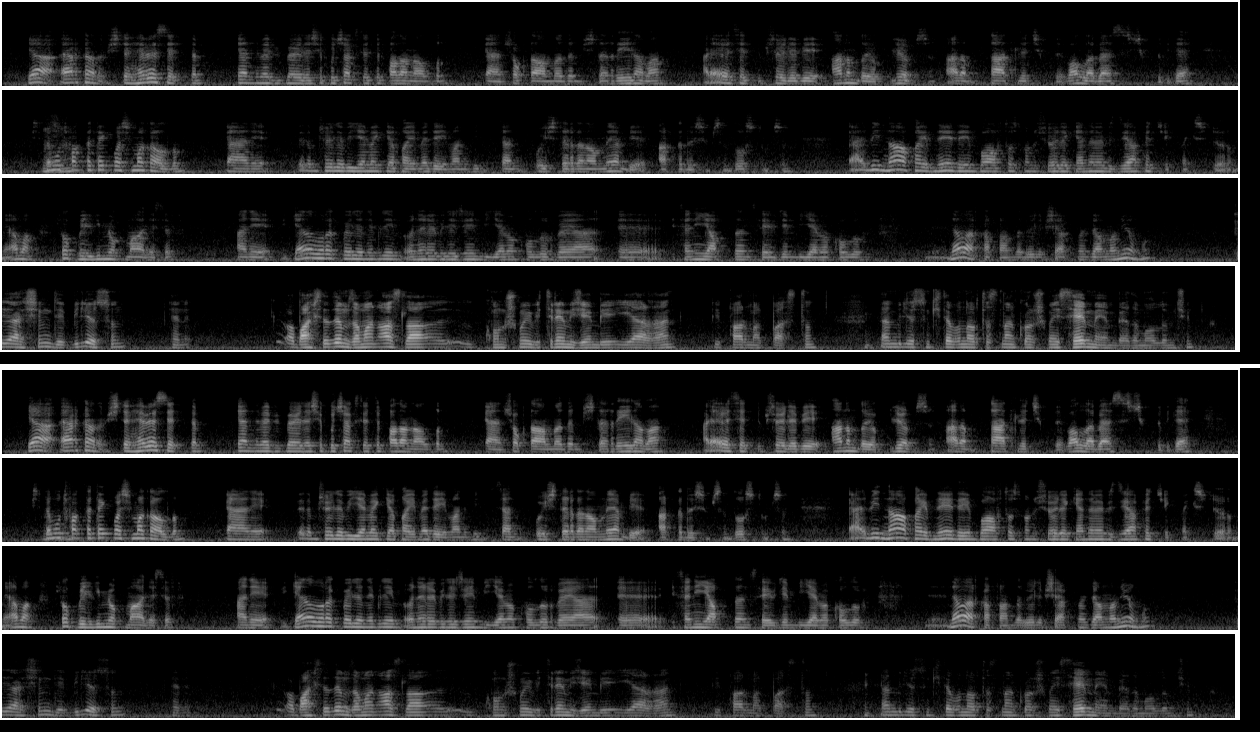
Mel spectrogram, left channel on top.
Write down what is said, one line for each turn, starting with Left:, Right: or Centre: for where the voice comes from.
Right: Ya Erkan'ım işte heves ettim. Kendime bir böyle şey bıçak seti falan aldım. Yani çok da anladığım işler değil ama hani heves ettim. Şöyle bir hanım da yok biliyor musun? Hanım tatile çıktı. Valla bensiz çıktı bir de. İşte
Left: Hı hı.
Right: mutfakta tek başıma kaldım. Yani dedim şöyle bir yemek yapayım edeyim. Hani bil- sen bu işlerden anlayan bir arkadaşımsın, dostumsun. Yani bir ne yapayım ne edeyim bu hafta sonu şöyle kendime bir ziyafet çekmek istiyorum ya ama çok bilgim yok maalesef. Hani genel olarak böyle ne bileyim önerebileceğim bir yemek olur veya e, senin yaptığın sevdiğin bir yemek olur. E, ne var kafanda böyle bir şey aklına canlanıyor mu?
Left: Ya şimdi biliyorsun yani başladığım zaman asla e, konuşmayı bitiremeyeceğim bir yerden bir parmak bastın.
Right: Hı hı,
Left: Ben biliyorsun kitabın ortasından konuşmayı sevmeyen bir adam olduğum için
